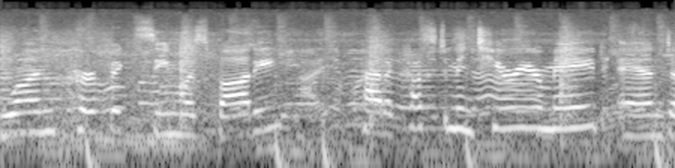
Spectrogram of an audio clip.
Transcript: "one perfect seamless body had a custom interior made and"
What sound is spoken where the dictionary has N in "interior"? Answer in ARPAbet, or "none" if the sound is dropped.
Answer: N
